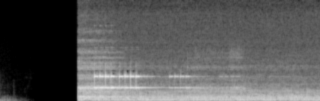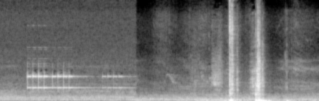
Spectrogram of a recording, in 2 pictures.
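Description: iPhone alarm going off: a high, rapid beeping in two bursts, silenced about seven seconds in. Near the end, two sharp knocks as a door latch and door are opened.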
